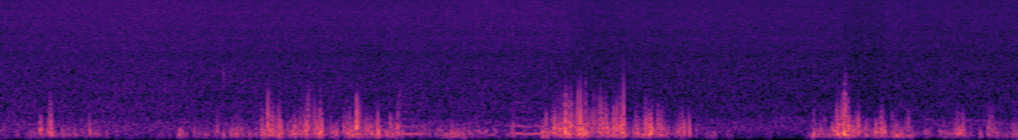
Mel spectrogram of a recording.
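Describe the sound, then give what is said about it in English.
Strong wind gusting outdoors, buffeting and rustling in uneven bursts that swell and fade, with a heavy surge in the middle and another near the end, fairly loud. “Very windy.”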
